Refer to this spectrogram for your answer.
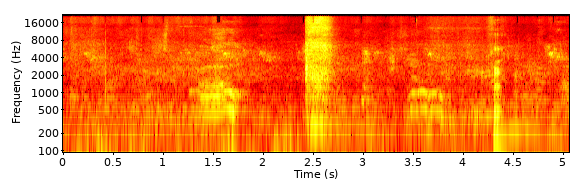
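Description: Seals give voice-like moaning calls that rise and fall, broken by a sharp snorting burst.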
